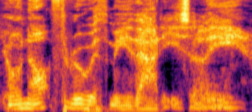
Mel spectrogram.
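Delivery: very low, deep, otherworldly monster voice. Game narrator voicing the creature the players are slicing at: the creature's voice. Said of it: "a voice now spoken into the room".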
